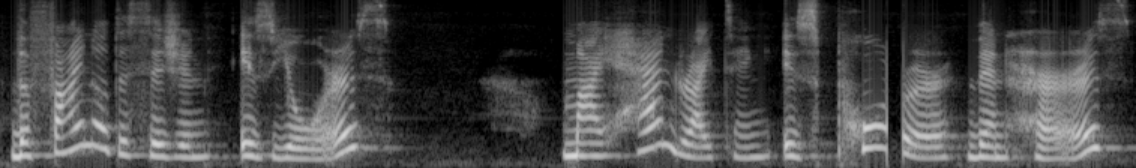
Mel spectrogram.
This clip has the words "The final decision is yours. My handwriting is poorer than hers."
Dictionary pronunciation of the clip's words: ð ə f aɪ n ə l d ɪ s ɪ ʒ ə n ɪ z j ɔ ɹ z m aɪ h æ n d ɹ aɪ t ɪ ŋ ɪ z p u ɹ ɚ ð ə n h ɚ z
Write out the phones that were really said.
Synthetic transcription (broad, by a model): ð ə f aɪ n l d ɪ s ɪ ʒ ə n ɪ z j ɔ ɹ z m aɪ h æ n d ɹ aɪ t ɪ ŋ ɪ z p u ɹ ɚ ð ə n h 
